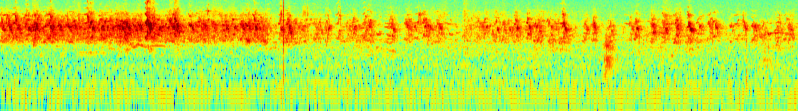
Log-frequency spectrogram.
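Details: Large mixed flock of woodswallows, mainly white-browed with some masked among them, giving dense overlapping chirps and twittering that stay loudest during the first four seconds, then continue as steady chatter.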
